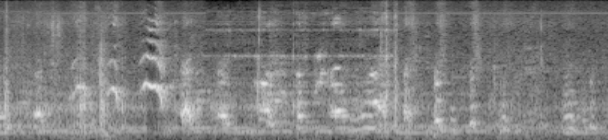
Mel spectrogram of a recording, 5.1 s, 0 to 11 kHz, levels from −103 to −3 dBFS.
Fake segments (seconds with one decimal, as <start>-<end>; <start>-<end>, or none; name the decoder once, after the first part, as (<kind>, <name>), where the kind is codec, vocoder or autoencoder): 1.7-3.3 (codec, SNAC)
